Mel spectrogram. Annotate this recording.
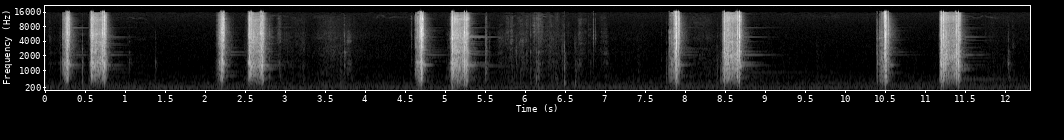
Taking a Picture with a Nikon Camera
Picture, Camera, Photo, Flash, Take, 1980s, Analog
